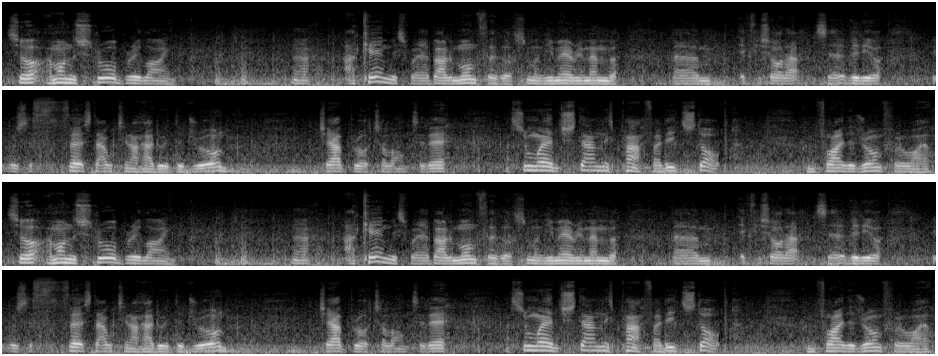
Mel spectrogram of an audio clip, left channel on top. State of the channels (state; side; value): identical; both; correlation 1.00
